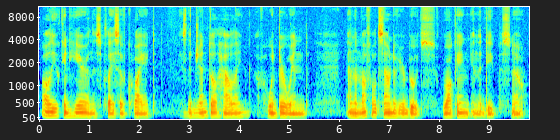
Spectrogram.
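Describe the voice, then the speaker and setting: Low voiced guy doing guided meditation, really slow and even, soothing n hushed. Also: gravelly. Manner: soothing, hushed, unhurried delivery with long pauses.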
